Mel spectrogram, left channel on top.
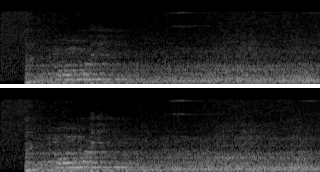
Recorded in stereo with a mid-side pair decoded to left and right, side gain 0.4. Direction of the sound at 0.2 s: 45° right.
